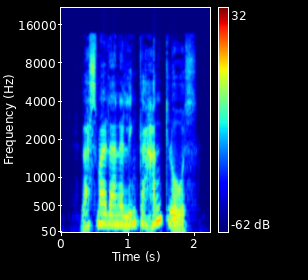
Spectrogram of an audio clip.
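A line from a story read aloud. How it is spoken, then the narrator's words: Calling out. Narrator (German): Sie ruft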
